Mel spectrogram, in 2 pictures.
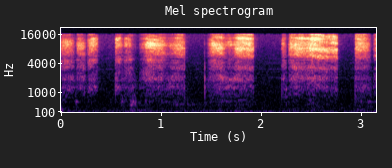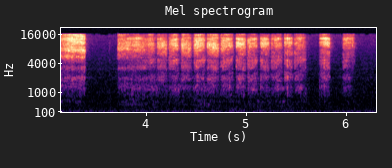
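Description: A charcoal stick held upright scratches short strokes across a page of a spiral-bound kraft paper sketchbook lying flat. The result is a steady run of dry, gritty, bright scratching in bursts, broken by brief pauses between strokes.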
